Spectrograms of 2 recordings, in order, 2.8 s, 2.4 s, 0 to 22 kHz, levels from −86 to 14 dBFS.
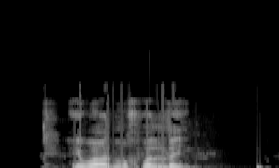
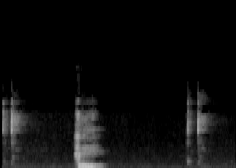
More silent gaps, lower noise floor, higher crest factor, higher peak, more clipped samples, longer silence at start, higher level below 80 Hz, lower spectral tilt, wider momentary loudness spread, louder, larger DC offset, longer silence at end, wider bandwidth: neither; second, -61 dBFS vs -65 dBFS; about the same, 18 dB vs 22 dB; about the same, 0 dBFS vs -2 dBFS; neither; first, 0.45 s vs 0.1 s; first, -48 dBFS vs -62 dBFS; first, -6 dB/octave vs -4 dB/octave; first, 22 LU vs 13 LU; first, -15 LUFS vs -21 LUFS; neither; about the same, 0.2 s vs 0.3 s; about the same, 11 kHz vs 10 kHz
